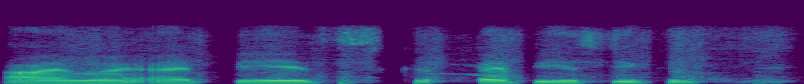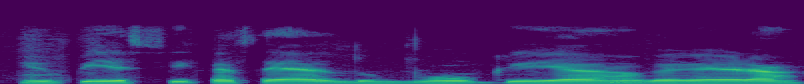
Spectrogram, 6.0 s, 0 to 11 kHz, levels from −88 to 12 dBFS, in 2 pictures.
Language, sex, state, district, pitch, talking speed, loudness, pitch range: Hindi, male, Bihar, Muzaffarpur, 155 Hz, 130 wpm, -18 LUFS, 150-155 Hz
